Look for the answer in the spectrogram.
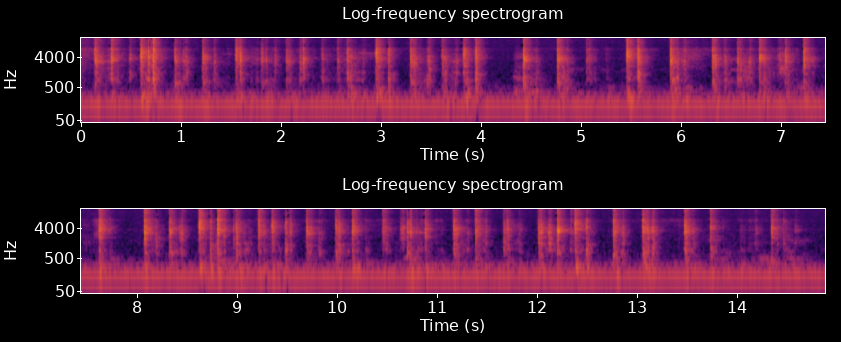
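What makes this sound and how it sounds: Long nails and fingertips type rapidly on the hollow keys of a black plastic computer keyboard resting on a wooden desk. The result is a steady stream of short, bright, clicky taps, each dying away almost instantly, over a constant low hum.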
